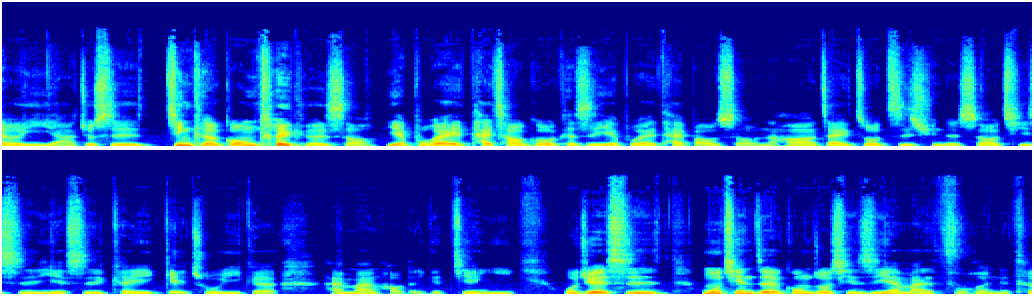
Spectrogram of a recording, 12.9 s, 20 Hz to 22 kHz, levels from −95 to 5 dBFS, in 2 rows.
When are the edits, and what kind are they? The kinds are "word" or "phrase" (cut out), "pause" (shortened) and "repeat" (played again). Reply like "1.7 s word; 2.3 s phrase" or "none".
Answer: none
